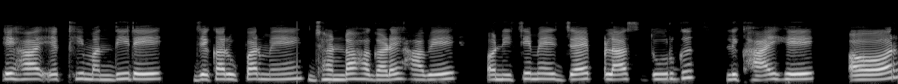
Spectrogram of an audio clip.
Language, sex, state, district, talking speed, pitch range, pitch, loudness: Chhattisgarhi, female, Chhattisgarh, Jashpur, 140 wpm, 230-255 Hz, 240 Hz, -17 LUFS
